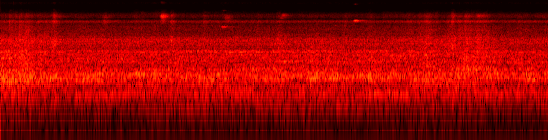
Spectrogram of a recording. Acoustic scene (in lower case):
subway train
